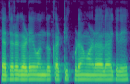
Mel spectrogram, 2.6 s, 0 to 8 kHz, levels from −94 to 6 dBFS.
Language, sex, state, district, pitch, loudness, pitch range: Kannada, male, Karnataka, Bidar, 115 Hz, -16 LUFS, 115-120 Hz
